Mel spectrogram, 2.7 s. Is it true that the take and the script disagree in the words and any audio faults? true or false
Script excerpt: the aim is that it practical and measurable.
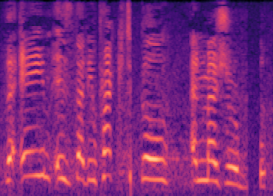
true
